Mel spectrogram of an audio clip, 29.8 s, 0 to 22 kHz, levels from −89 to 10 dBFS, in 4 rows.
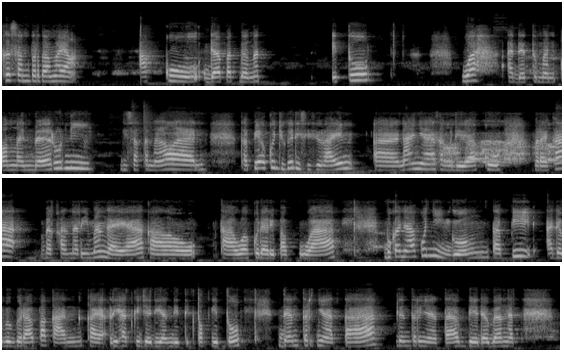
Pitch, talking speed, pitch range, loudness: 220 Hz, 110 wpm, 200-250 Hz, -24 LUFS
